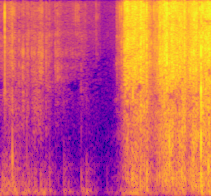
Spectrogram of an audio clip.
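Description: A well-packed parcel is cut and torn open with scissors, giving rustling crinkly plastic, a brief pause, then louder tearing and crunching of packaging close by.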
